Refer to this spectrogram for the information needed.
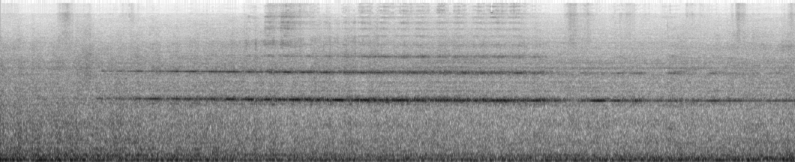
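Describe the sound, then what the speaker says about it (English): A train hauled by an ex-CSX locomotive rumbles steadily close by, heading downhill toward the Ohio River at Ludlow, with a thin, high wheel squeal sustained over the continuous rolling roar of the cars. "Looks like an ex-CSX locomotive there."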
